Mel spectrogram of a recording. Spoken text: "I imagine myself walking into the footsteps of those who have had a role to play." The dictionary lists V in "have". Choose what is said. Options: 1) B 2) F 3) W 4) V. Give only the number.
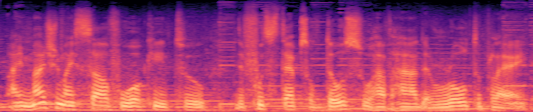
4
